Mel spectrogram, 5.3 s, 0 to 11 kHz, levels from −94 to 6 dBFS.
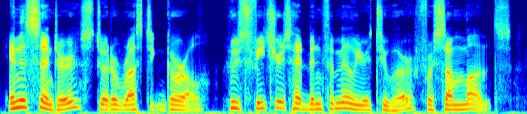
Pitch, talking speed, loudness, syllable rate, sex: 150 Hz, 195 wpm, -19 LUFS, 4.9 syllables/s, male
